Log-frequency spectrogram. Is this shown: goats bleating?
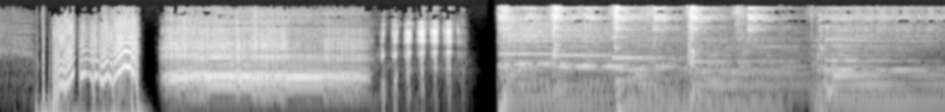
yes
